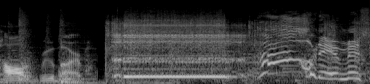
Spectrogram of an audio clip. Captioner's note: horn honks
